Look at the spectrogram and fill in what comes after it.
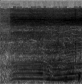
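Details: Wearable electric breast pump running with adjustable speed (levels up to nine): a steady electric motor hum that rises and then shifts slightly in pitch.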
